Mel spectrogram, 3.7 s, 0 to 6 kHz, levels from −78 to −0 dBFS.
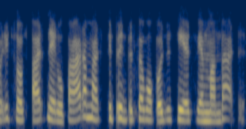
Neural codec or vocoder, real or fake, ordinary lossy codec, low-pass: autoencoder, 44.1 kHz, a latent of 192 numbers a frame, MeloTTS; fake; Opus, 16 kbps; 5.4 kHz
